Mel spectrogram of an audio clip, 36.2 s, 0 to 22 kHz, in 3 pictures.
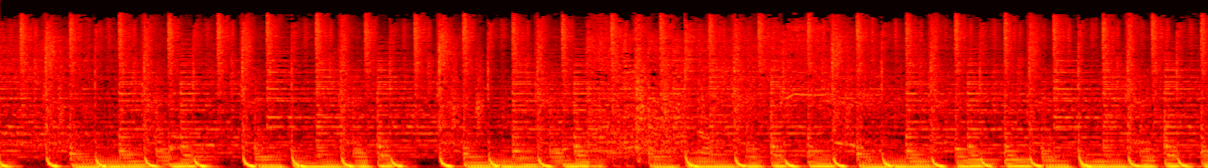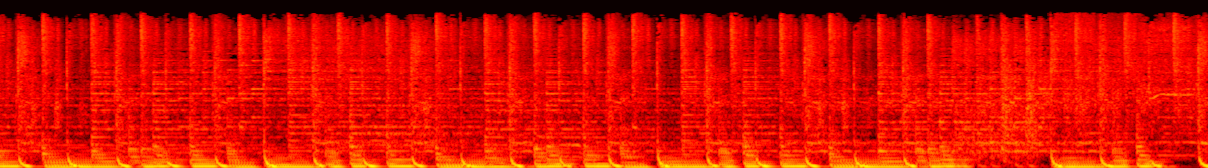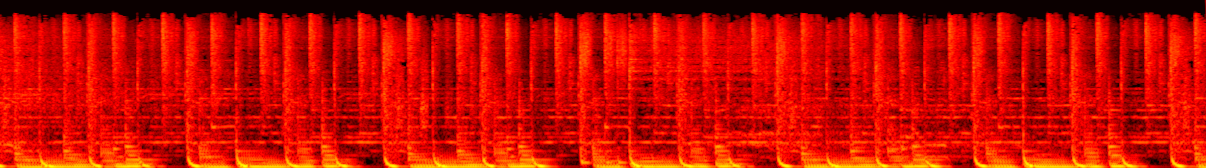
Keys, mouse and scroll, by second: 0.0 ctrl+r, 4.4 s, 4.6 ctrl+b, 8.7 alt+click, 12.5-18.4 middle drag, 18.4-24.2 drag, 18.4 s, 24.2-36.2 middle drag, 27.1 ctrl+r, 31.7 alt+right click, 32.3 ctrl+b, 35.5 Tab.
